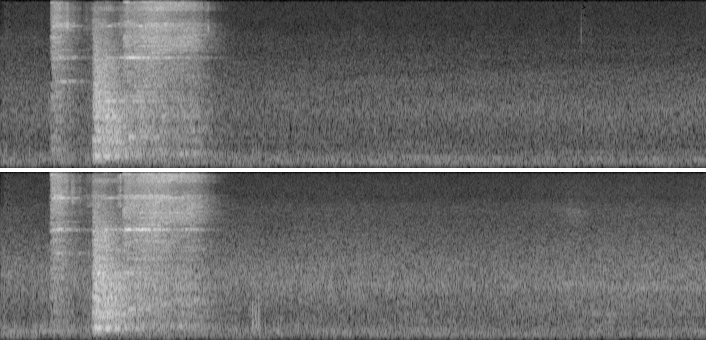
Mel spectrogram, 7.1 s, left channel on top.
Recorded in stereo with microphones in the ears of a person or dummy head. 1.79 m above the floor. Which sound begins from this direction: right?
A clunk, at 0.5 s.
